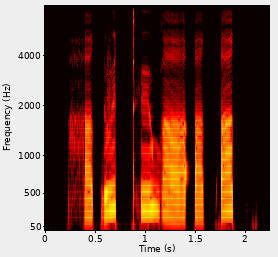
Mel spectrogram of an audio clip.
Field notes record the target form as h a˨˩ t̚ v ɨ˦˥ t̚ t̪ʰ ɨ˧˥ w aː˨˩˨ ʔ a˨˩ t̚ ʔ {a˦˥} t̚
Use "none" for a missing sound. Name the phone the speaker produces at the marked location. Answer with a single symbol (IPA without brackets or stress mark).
a˦˥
